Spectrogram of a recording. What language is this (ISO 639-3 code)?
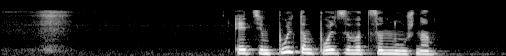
rus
